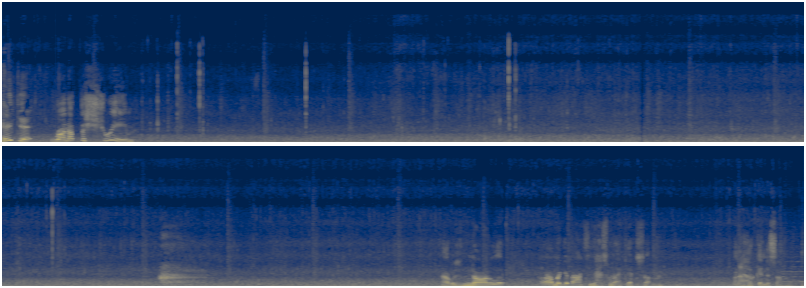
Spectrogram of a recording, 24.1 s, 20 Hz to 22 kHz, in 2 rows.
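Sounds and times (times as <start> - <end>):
mountain stream flowing over rocks: 0.0 - 24.0
water splash: 0.0 - 24.0.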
